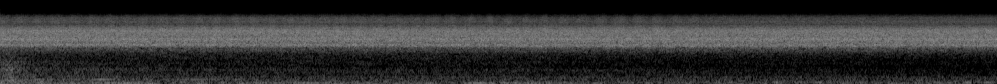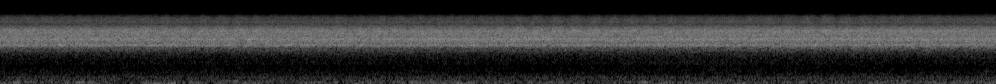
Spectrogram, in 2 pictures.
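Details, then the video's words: Continuous chorus of cicadas at Chionji Temple, Kyoto, in Japanese summer: an even, high, hissing buzz filling the whole stretch, with a brief faint low hum at the start. "Sounds of Japanese Summer, Continuous Chorus of Cicadas"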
